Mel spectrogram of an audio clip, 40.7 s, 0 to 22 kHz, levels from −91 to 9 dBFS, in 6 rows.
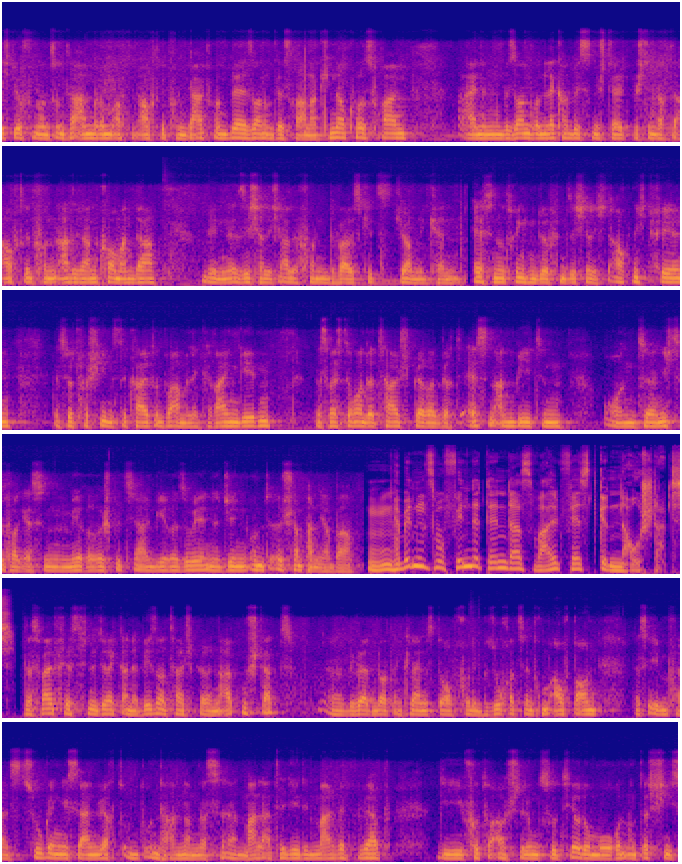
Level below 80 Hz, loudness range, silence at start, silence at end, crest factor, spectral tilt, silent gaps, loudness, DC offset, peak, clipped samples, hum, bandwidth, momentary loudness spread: -50 dBFS; 3 LU; 0 s; 0 s; 14 dB; -6.5 dB/octave; none; -20 LUFS; under 0.1%; -4 dBFS; under 0.1%; none; 13.5 kHz; 7 LU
